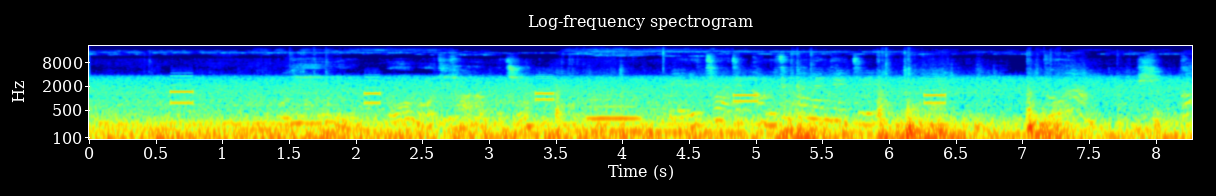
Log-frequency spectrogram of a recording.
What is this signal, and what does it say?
DTMF, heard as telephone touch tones, dialled by hand, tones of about 150 ms, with phone line noise and the noise inside a bus. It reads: 6 5 0 7 4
